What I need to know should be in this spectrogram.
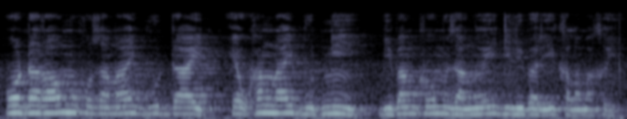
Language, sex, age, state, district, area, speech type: Bodo, male, 45-60, Assam, Chirang, rural, read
